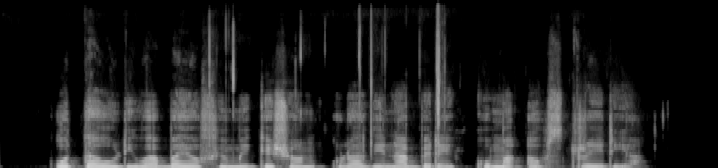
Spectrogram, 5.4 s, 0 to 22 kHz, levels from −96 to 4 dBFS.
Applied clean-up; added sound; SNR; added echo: neural mask model Resemble Enhance denoiser.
